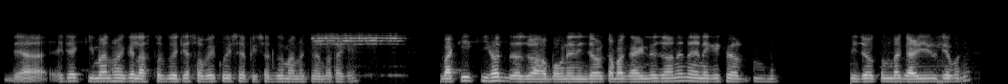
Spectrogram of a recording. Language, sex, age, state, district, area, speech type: Assamese, male, 18-30, Assam, Biswanath, rural, conversation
